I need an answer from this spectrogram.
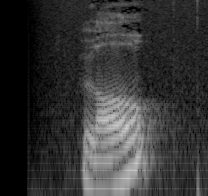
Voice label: "lou2", Chinese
